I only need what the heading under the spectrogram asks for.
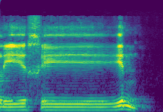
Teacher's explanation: shadnya ada tasdidnya shadnya dibaca dobel ditekan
